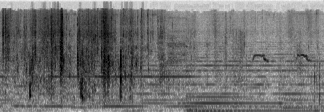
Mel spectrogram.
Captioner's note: mud squishing; water splashing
